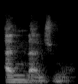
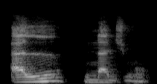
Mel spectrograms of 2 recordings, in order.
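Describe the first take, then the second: First: An-najmu with a doubled n, no l; right an-najmu. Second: Al-najmu with the l sounded; wrong al-najmu. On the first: Teacher gives students the correct an-najmu. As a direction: say an-najmu, lam silent. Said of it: "it's an-najmu". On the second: Teacher shows students the wrong al-najmu. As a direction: say al-najmu with a clear lam. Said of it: "You don't say al-najmu". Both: Shown as a demonstration.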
